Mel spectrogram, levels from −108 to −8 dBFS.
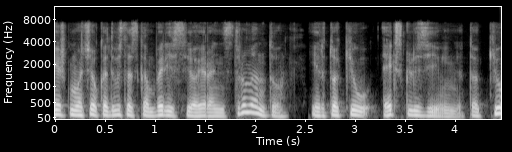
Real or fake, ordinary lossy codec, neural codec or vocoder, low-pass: fake; Opus, 64 kbps; codec, 16 kHz, 4.8 kbps, FACodec; 7.2 kHz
